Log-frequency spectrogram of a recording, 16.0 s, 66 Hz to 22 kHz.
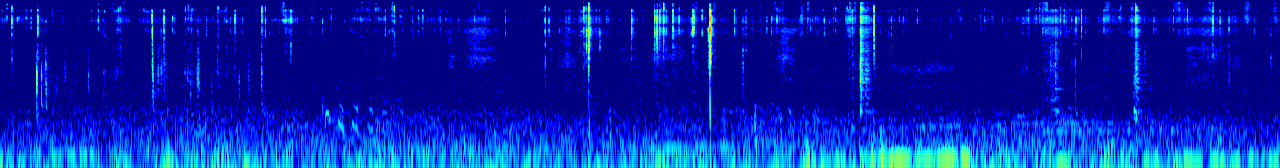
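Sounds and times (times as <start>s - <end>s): wood fire crackling: 1.1s - 11.2s
sharp fire snaps: 2.0s - 11.3s.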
